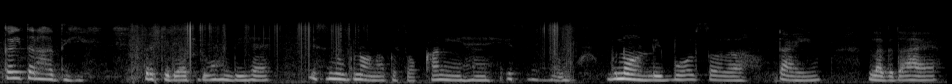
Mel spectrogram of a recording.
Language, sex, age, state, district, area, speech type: Punjabi, female, 30-45, Punjab, Ludhiana, urban, spontaneous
